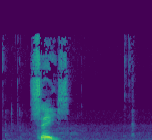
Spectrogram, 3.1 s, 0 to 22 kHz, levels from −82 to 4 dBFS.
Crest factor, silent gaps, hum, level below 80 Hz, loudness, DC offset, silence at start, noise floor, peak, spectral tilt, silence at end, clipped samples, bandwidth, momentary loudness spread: 22 dB; none; none; -66 dBFS; -19 LUFS; under 0.1%; 0.6 s; -60 dBFS; -2 dBFS; -2 dB/octave; 1.7 s; under 0.1%; 17 kHz; 16 LU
